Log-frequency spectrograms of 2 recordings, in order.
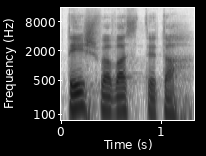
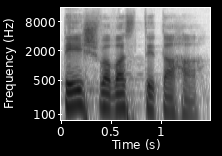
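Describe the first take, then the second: First: The final h is a soft breath, no vowel. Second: The final h is followed by an echoed vowel. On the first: "all you have to do is tesh vavastita. That's it" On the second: "people often echo it. Tesh vavastitaha, like I did"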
